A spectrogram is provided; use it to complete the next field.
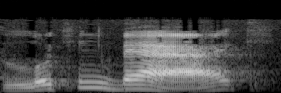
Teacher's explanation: the word back takes up more stress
